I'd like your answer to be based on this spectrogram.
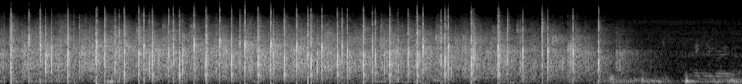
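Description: Lively applause rises in a council chamber during a city council meeting, with dense overlapping hand claps sustained for about six seconds before tapering off into quieter room noise and a few murmurs.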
